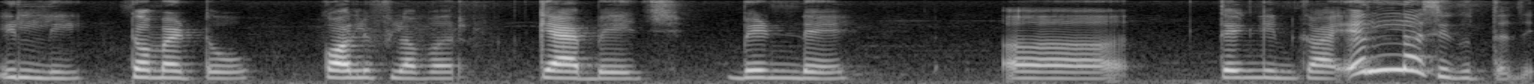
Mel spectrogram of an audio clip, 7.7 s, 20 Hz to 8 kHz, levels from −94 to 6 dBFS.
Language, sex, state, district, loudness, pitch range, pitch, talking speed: Kannada, female, Karnataka, Dakshina Kannada, -19 LUFS, 230-255 Hz, 240 Hz, 70 wpm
